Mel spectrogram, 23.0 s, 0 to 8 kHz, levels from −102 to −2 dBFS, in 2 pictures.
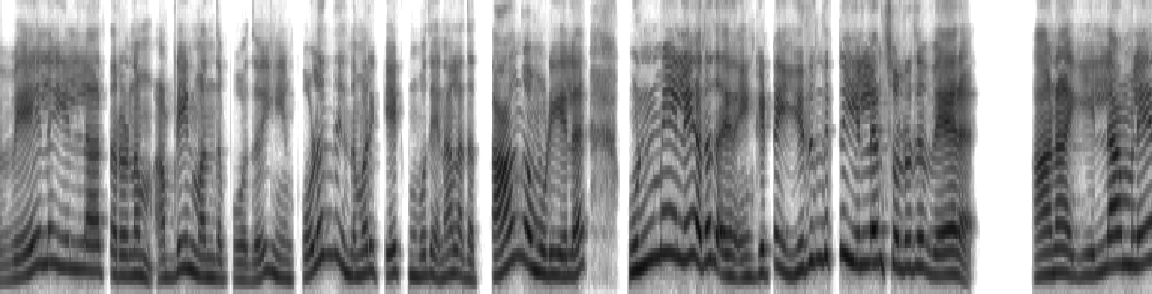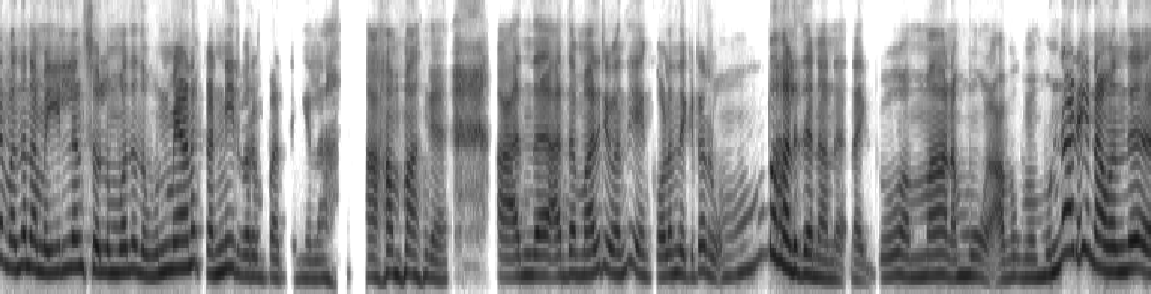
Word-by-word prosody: வேலையில்லா 275 - -1 0.2
தருணம், 210 -2 -1
அப்படின்னு 250 +7 -1
வந்தபோது, 175 -3 -5 0.2
என் 175 -1 -8
குழந்தை 395 - -1
இந்த 200 -2 -2
மாரி 245 +2 -1
கேட்கும்போது 215 -2 -3
என்னால 215 +4 -3
அத 170 -3 -7 0.2
தாங்க 355 - +4 0.2
முடியல. 215 -2 +2 0.6
உண்மையிலயே 390 +5 +4
அதாவது, 345 -3 +4
எ - - +3 0.2
எங்கிட்டே 235 +9 -1 0.2
இருந்துட்டு 375 +7 0
இல்லன்னு 335 +1 +4
சொல்றது 290 0 +2 0.2
வேற, 220 0 +7 0.8
ஆனா 230 +2 +5 0.3
இல்லாமலயே 310 +6 +4
வந்து 280 +3 0
நம்ம 250 -3 0
இல்லன்னு 285 +2 -2
சொல்லும்போது 240 +1 0
அந்த 225 -3 -3
உண்மையான 270 +5 +2 0.2
கண்ணீர் 240 +3 -1
வரும் 200 -3 -6
பார்த்தீங்களா! 180 -1 -11 0.5
ஆமாங்க. 210 -2 -3 0.8
அந்த 210 +1 -3 0.2
அந்த 205 +3 -4
மாதிரி 250 +6 -1
வந்து 245 +10 -5
என் 200 -3 -9
குழந்தைகிட்ட 215 +2 -4
ரொம்ப 260 - -11 0.2
அழுதேன் 220 -7 +2
நானு. 175 -2 -6
ஐயோ! 190 +3 -10 0.2
அம்மா 200 +2 -3 0.2
நம்ம 205 +1 -3 0.2
அவ 175 - -6 0.2
வ 190 - -5
முன்னாடியே 440 - +2
நான் 265 -3 +4
வந்து 260 +3 +2
230 Hz, 130 wpm, -19 LUFS, 200-285 Hz, 0.8 s, வேற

